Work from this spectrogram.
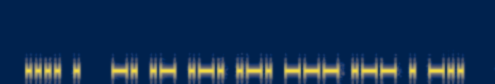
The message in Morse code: HE NARROWED

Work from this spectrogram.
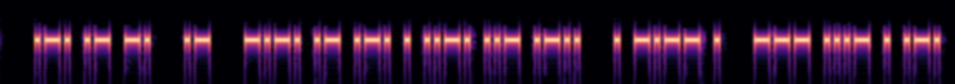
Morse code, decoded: RAN A CAREFUL EYE OVER

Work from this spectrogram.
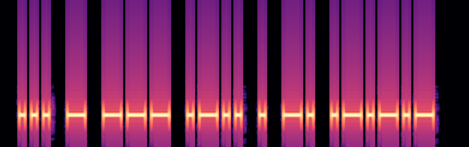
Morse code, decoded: STOLEN.

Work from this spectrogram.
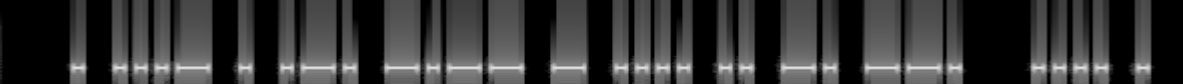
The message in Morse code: EVERYTHING HE

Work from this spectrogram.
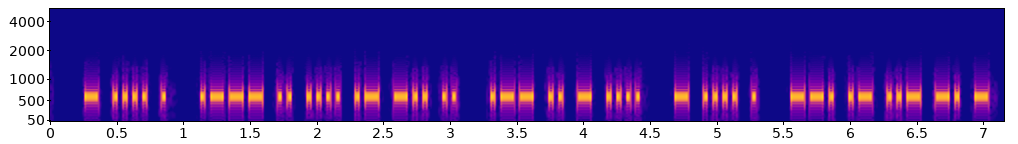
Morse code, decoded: THE JIHADI WITH THE GAUNT

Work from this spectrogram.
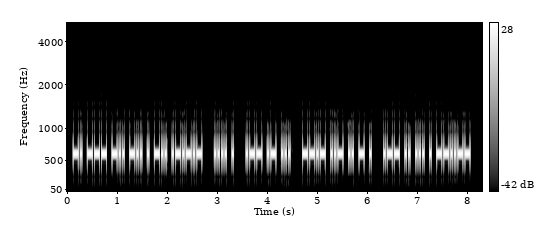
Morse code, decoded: NODDED. HE WAS QUITE WISE,

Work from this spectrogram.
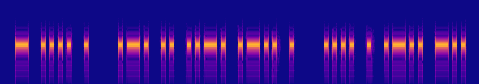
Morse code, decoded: THE RIFLE HELD

